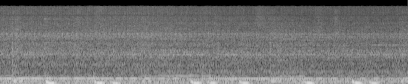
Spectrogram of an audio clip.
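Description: Chevy Camaro's engine idling steadily, with a low steady hum, and low bass thumps of music running underneath at an uneven beat.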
